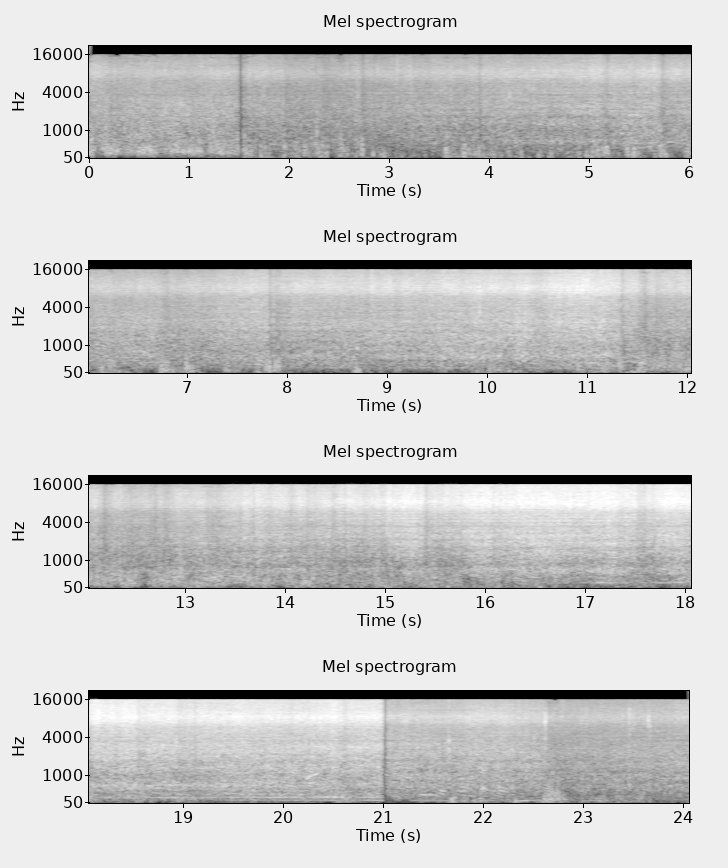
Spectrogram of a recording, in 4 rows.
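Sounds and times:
boat engine drone: 0.0 - 24.0
surf and choppy sea: 0.0 - 24.0
wind buffeting microphone: 0.0 - 24.0.

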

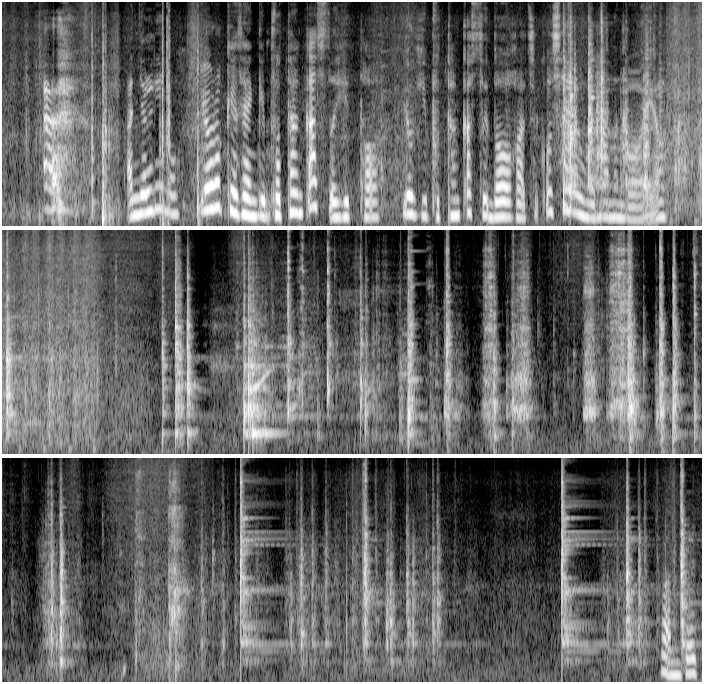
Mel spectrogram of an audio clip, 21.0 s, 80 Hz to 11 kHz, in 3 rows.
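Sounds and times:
gas heater handling clicks: 16.0 - 18.5, 19.6 - 21.0.

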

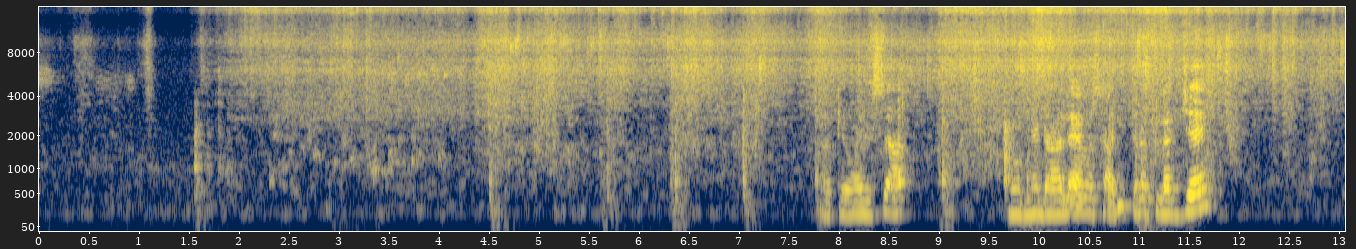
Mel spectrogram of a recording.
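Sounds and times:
frying pan hissing and sizzling: 1.6 - 13.0.

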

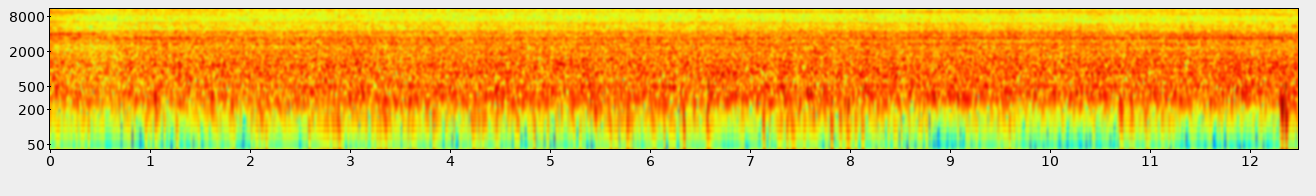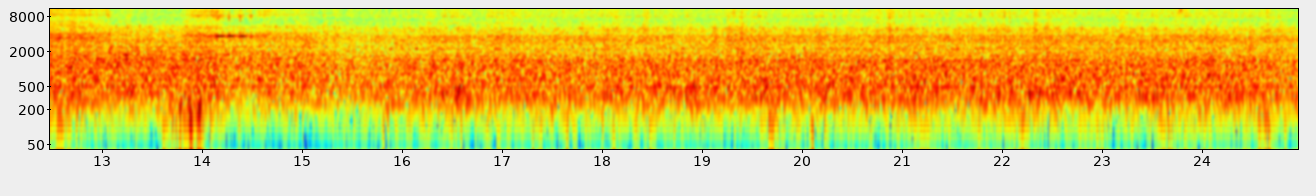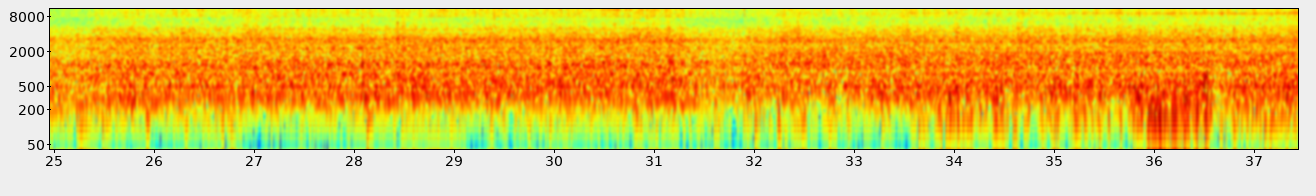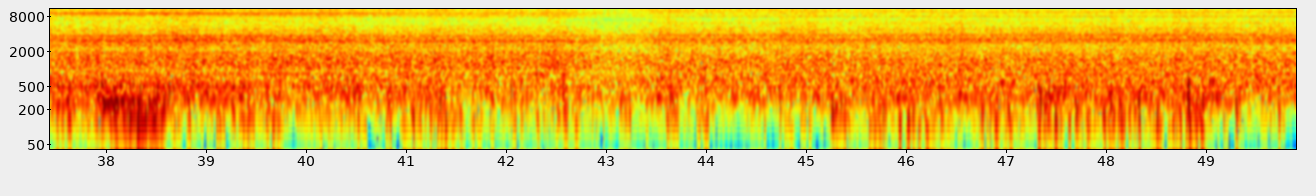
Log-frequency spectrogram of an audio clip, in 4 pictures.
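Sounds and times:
thin high cutting whine: 0.0 - 15.8, 34.3 - 43.0
lathe machine hum: 0.0 - 49.9.

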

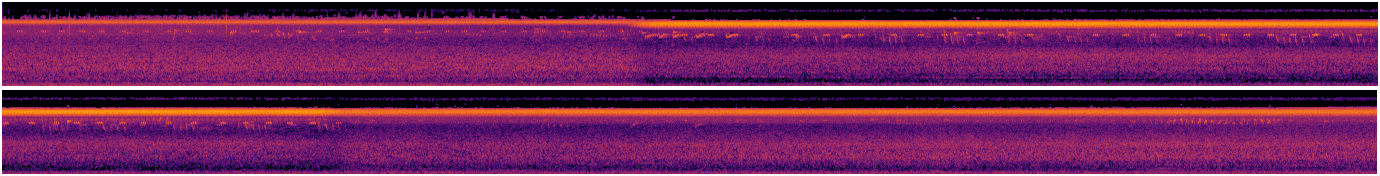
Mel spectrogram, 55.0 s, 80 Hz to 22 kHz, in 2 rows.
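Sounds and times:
insect chirping in regular pulse: 0.0 - 55.0
insects trilling: 0.0 - 55.0.

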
